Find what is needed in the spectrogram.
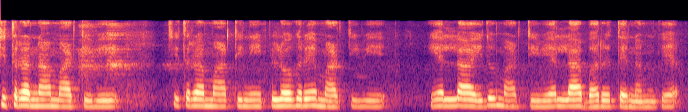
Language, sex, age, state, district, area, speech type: Kannada, female, 60+, Karnataka, Bangalore Rural, rural, spontaneous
